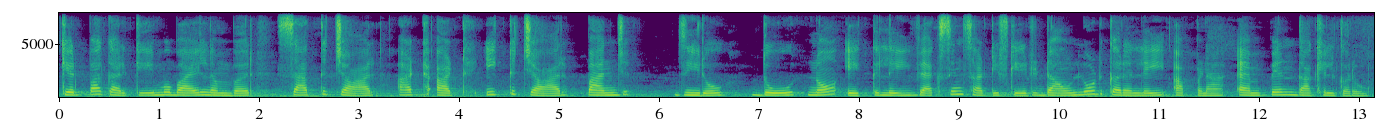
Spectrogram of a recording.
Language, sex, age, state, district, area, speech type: Punjabi, female, 18-30, Punjab, Shaheed Bhagat Singh Nagar, rural, read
